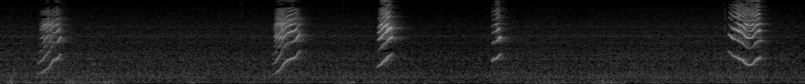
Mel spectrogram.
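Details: Talking pet parrot produces five brief upward-sweeping harmonic squawks or syllables spaced a few seconds apart, the last one fuller and arching, against a quiet indoor background.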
